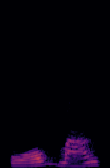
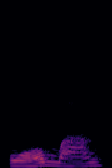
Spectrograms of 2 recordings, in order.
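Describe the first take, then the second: No difference in how they are said.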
